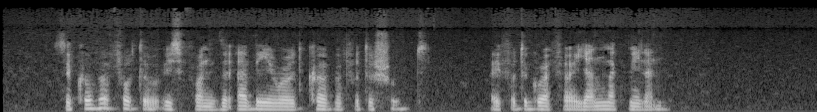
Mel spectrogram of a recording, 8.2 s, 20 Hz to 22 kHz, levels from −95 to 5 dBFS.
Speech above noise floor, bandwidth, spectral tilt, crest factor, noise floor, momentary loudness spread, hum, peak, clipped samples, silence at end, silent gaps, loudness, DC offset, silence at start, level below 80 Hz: 35 dB; 16.5 kHz; -6.5 dB/octave; 20 dB; -55 dBFS; 10 LU; none; -2 dBFS; under 0.1%; 1.5 s; none; -21 LUFS; under 0.1%; 0.55 s; -52 dBFS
